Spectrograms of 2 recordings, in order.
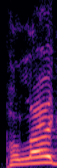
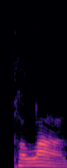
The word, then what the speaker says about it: Peleg: Peleg is how you say it in English. It's Pelag in Hebrew. Pelag, right?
